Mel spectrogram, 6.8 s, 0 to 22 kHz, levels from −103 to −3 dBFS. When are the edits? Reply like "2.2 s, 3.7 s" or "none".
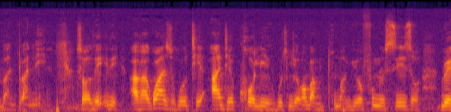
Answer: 5.9 s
